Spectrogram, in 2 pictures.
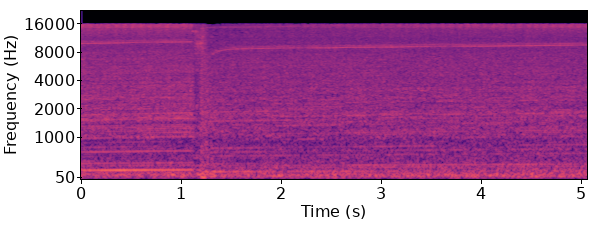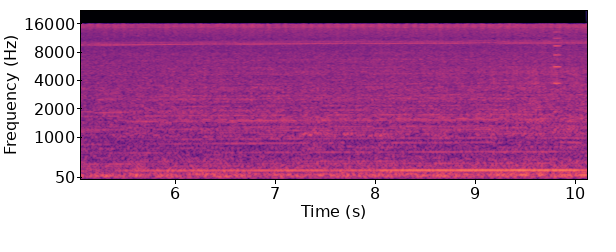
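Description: Tyres hum on the track.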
